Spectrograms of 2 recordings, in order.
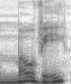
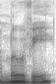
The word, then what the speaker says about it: Movi: this and this is called the movi or the movie depending on how you want to pronounce it it's m-o-v-i I suspect they want to call it movie but it looks like movie I like movi better yeah well it could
